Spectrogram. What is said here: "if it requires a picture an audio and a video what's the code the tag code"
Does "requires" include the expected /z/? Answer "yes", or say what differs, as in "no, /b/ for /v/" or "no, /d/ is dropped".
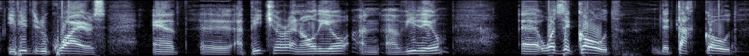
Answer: no, /s/ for /z/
